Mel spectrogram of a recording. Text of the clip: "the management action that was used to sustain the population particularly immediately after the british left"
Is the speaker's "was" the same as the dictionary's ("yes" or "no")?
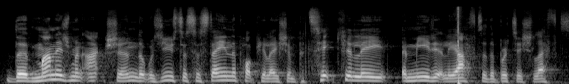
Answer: yes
